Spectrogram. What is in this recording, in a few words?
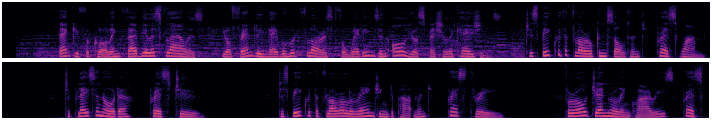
Telephone Message On Hold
